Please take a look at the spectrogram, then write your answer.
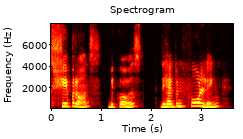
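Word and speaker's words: chaperones: It is chaperons actually but we say we pronounce it as shaperons because they help in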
